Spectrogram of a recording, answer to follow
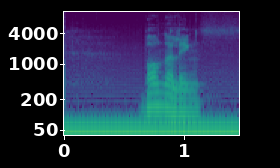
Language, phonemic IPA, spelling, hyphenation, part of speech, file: Dutch, /ˈbɑ.nəˌlɪŋ/, banneling, ban‧ne‧ling, noun, Nl-banneling.ogg
- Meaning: exile: an exiled person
